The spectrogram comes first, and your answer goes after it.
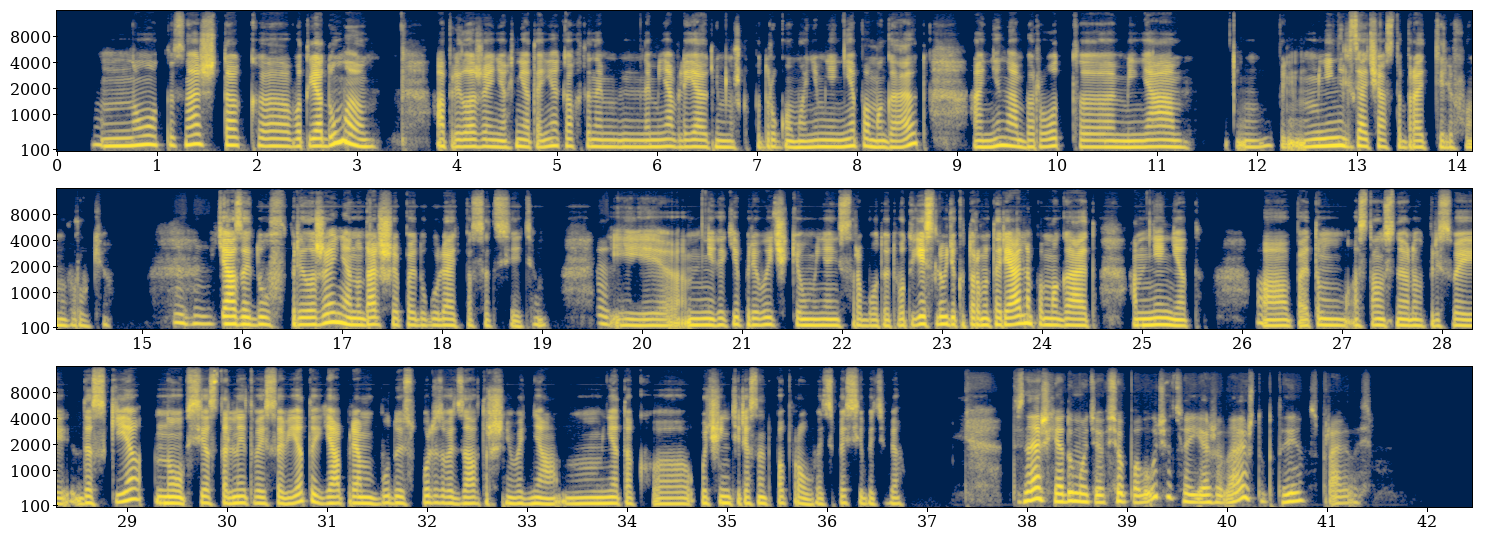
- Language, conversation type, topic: Russian, advice, Как мне не пытаться одновременно сформировать слишком много привычек?
- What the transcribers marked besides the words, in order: tapping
